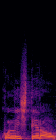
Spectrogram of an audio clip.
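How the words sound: Vowels are full, with the mouth wide open. "Eu falo colesterol, com a boca toda aberta"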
